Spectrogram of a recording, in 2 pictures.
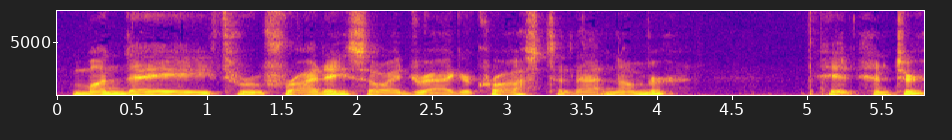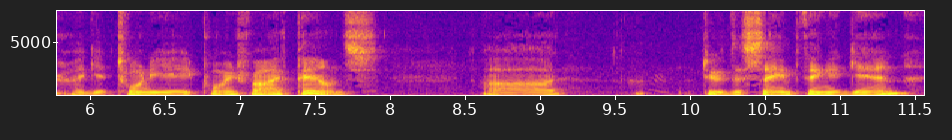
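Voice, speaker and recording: A man with a gravelly, lowish voice demonstrates software step by step without a script, hesitating often as he thinks out loud mid-task.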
